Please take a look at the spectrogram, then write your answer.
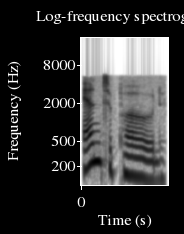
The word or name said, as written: antipode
